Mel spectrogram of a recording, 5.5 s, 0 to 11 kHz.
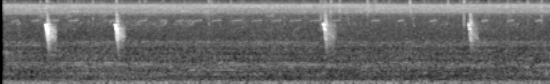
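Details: A bristled grassbird calls at Baruipur grassland near Kolkata, West Bengal, India, on 21 January 2023: four short, sharp high notes spaced irregularly over steady insect hiss and a low rumble.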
